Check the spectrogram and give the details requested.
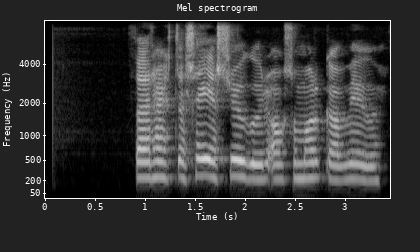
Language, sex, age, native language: Icelandic, male, 11, Icelandic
